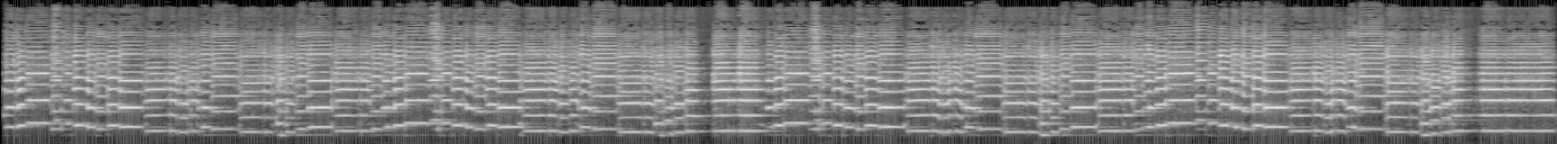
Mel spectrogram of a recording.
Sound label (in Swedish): polka; folklivsarkivet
